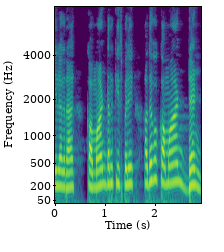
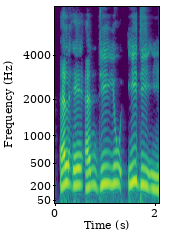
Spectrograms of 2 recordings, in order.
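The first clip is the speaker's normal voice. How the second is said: slow spelling out; much slower than usual. Shown as a demonstration. Teacher spells language slowly.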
